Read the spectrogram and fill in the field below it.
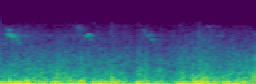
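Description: Steady low rumbling morning wind buffeting the microphone in Baja California, Mexico, continuous and fairly loud throughout, with no clear voices.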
